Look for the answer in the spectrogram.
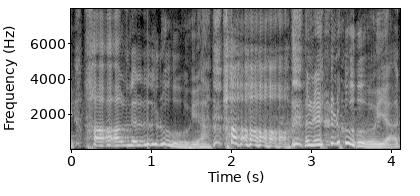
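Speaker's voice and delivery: slow, drawn-out quavering hallelujah; mock revivalist preacher stretching each syllable; shaky preacher hallelujah. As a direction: ham up a trembling faith healer. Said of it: "kalau ngomong gini".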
